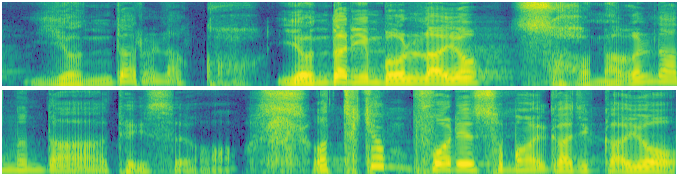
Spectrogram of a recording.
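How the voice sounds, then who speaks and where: Here a man speaks at a high pitch and a fairly slow pace. His intonation is lively. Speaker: pastor. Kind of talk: sermon.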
